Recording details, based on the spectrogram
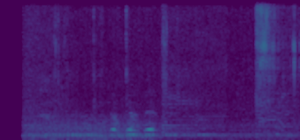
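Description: Honey bees fill the air with a continuous low hum, rich in overtones, that rises slightly in intensity midway through. The restless drone reflects bees upset by an earwig intruding on their comb.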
